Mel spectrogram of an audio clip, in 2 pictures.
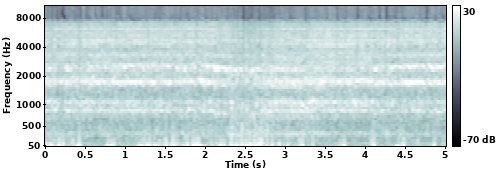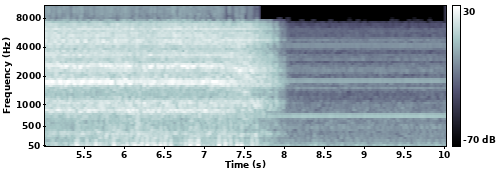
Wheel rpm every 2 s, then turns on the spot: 230, 220, 240, 180, 0.
none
